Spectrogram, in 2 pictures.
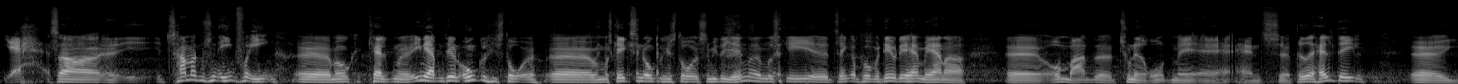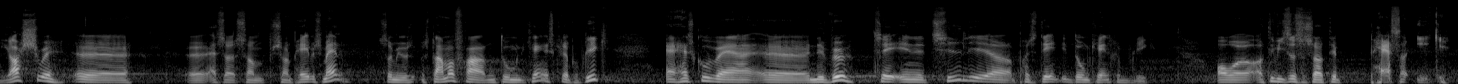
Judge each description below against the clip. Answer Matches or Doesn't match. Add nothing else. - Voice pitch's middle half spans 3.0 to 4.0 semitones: Doesn't match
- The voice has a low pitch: Matches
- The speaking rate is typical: Matches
